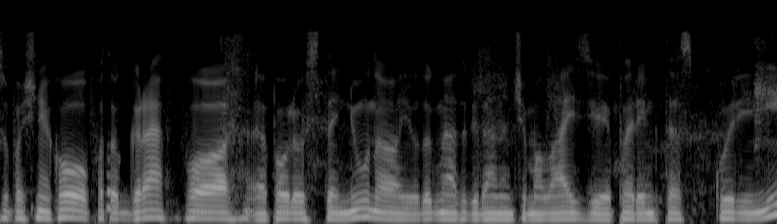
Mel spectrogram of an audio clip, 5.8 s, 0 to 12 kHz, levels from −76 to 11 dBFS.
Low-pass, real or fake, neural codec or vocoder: 7.2 kHz; real; none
